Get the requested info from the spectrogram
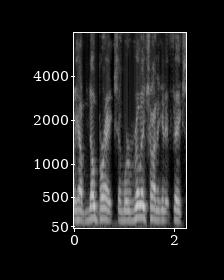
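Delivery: ordinary delivery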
